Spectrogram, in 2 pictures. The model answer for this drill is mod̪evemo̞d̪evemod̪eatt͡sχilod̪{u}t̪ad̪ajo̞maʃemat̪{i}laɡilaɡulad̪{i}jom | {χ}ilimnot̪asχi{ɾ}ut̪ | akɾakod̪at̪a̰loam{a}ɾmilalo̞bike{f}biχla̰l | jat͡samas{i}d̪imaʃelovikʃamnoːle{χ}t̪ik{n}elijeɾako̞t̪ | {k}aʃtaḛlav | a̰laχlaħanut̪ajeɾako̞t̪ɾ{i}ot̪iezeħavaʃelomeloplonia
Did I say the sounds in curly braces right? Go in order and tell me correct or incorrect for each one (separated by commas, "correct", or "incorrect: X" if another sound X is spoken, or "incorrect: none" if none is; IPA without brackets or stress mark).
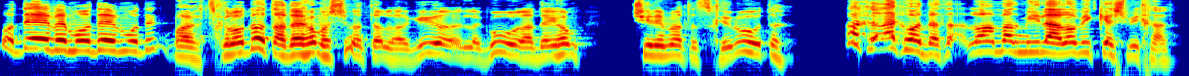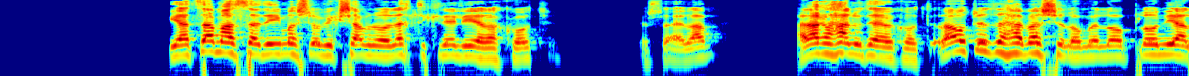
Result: incorrect: o, incorrect: a, incorrect: a, incorrect: ʃ, correct, correct, incorrect: ʃ, incorrect: a, correct, correct, correct, incorrect: a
